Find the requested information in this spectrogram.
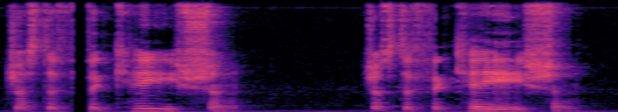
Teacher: the stress goes on the fourth syllable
